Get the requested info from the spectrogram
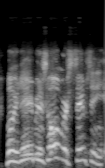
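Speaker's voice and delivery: mock Homer Simpson voice; Homer impression. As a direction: growl it like Homer shaking Mr Burns. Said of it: "Homer is like".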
